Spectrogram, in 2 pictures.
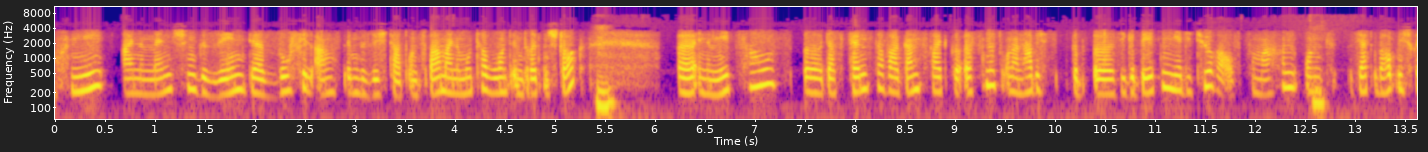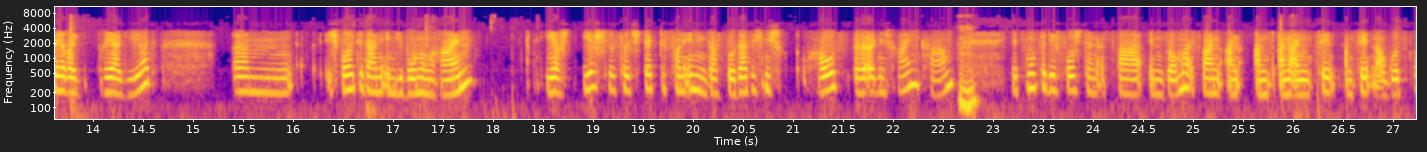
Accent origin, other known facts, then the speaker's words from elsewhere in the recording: Cologne, North Rhine-Westphalia, Germany; now in Potsdam, Germany; Ich selber bin auch Kölnerin, wohne seit einem Jahr in Potsdam mit meinem Freund.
